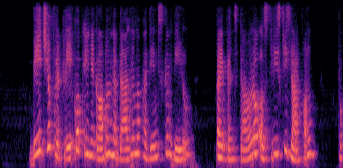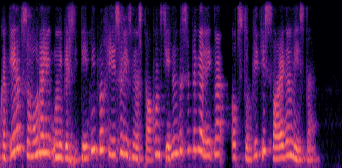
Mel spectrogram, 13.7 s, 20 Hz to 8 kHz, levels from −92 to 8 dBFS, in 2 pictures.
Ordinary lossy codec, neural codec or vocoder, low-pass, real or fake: Opus, 32 kbps; codec, 16 kHz in and 24 kHz out, 0.6 kbps, FireRedTTS-2 codec; 7.2 kHz; fake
